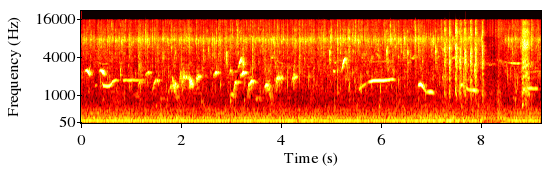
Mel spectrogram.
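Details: White-rumped shama mating call meant to bring a hen into breeding condition: quick whistled slurs and chirpy notes in bursts, then longer drawn whistles, with a constant low hum and a short crackling noise near the end.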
